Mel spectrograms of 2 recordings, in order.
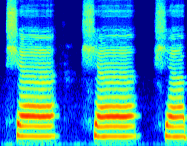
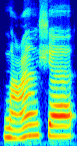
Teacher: Ma'asya karena dia adalah huruf yang keluar dari wasatul lisan, dari tengah-tengah lidah. Jadi mengucapkan huruf shin dengan benar adalah dengan menaikkan bagian tengah lidah kita. Kemudian kita menyebarkan angin di dalam mulut kita karena huruf shin punya sifat tafasyi, ya, angin yang menyebar di dalam mulut kita.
